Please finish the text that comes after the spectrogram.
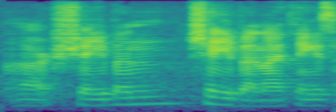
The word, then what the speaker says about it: Chabon: I mean, it was co-written by Michael Chabon, or Chabon, I think is how you say his name, who is, he's a Pulitzer Prize winner, guys.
